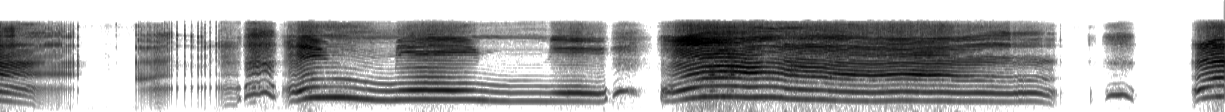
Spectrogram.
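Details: Infant crying: loud, sustained wailing cries in long drawn-out bursts separated by breaths; ordinary infant crying.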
